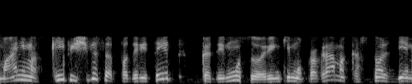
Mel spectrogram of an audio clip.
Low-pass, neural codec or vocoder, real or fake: 3.6 kHz; none; real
